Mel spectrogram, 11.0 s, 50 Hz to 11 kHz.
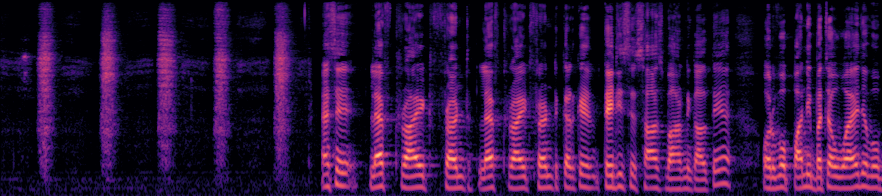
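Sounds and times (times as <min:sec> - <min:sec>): forceful nasal exhalations: 0:00.0 - 0:04.0.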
